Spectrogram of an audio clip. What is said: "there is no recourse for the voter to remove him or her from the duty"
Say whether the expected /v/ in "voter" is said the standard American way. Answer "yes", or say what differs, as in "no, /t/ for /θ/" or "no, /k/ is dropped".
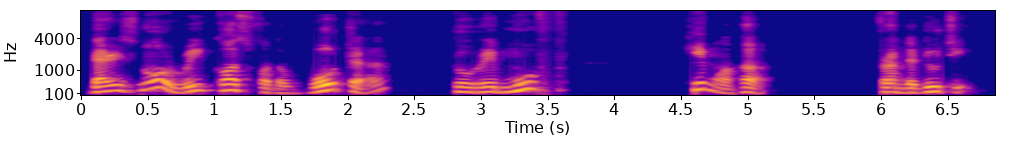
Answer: no, /w/ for /v/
